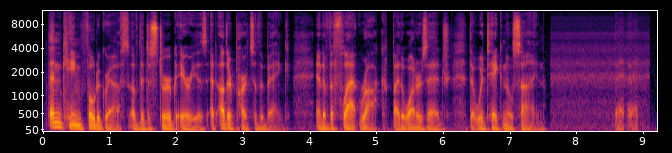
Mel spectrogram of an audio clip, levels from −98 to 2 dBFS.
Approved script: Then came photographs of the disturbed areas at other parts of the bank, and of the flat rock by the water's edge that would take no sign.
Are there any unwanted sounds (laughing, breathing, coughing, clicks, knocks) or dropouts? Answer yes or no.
yes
